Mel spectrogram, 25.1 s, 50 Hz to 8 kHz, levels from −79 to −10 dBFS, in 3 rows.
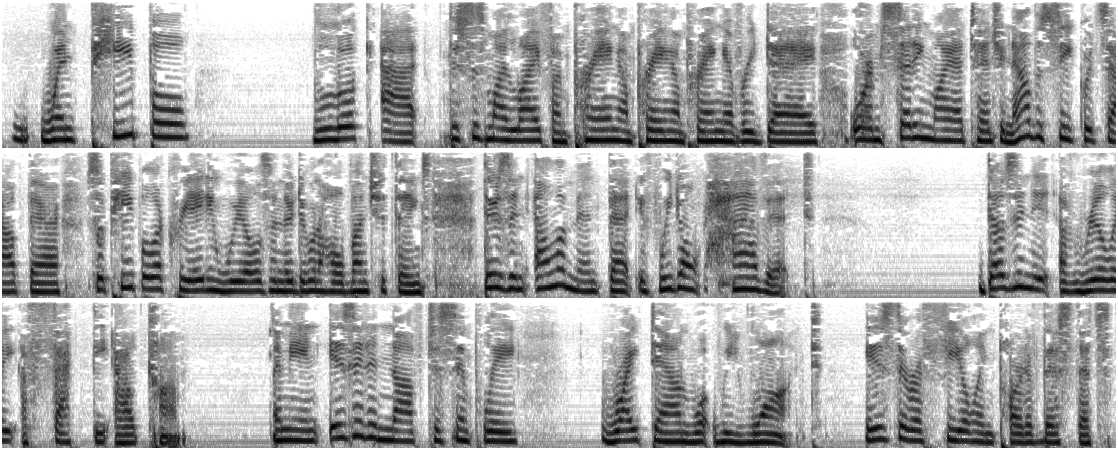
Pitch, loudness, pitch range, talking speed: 200 Hz, -15 LUFS, 180-230 Hz, 175 wpm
